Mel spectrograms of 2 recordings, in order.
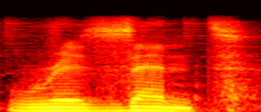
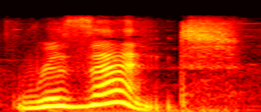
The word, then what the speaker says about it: resent: said I resent that resent resent okay now this is spelled exactly like re-sent like with an S right that's right r-e-s-e-n-t but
